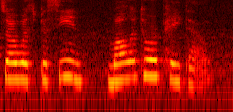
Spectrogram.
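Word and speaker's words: Piscine: that not so was pacine molator Patel some thought it was P sing and that I was a sink and they wondered why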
